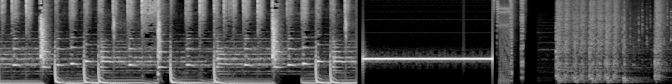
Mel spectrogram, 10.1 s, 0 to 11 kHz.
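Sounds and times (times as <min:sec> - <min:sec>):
music: 0:00.0 - 0:05.4, 0:08.1 - 0:10.0
steady test tone beep: 0:05.4 - 0:07.4.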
